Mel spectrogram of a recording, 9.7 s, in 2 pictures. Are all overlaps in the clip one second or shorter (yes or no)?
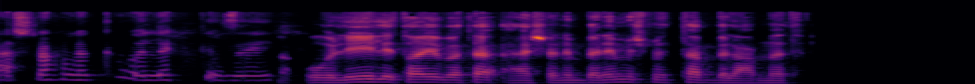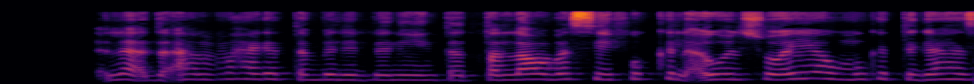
yes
